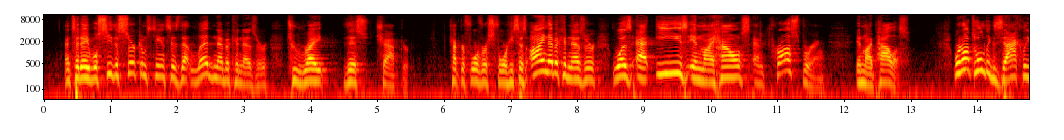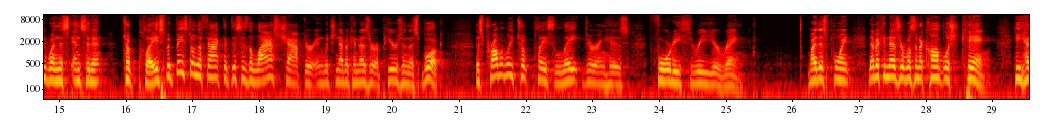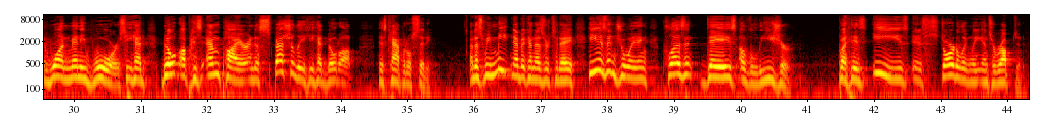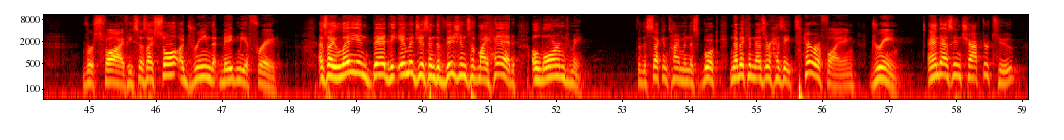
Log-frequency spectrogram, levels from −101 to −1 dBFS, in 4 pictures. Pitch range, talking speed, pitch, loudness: 155-215 Hz, 160 wpm, 185 Hz, -34 LUFS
